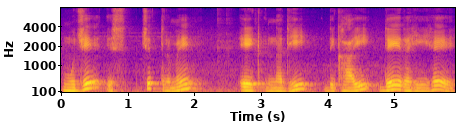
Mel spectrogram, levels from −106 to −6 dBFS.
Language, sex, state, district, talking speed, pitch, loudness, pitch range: Hindi, male, Madhya Pradesh, Dhar, 100 wpm, 115 Hz, -19 LUFS, 105-150 Hz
